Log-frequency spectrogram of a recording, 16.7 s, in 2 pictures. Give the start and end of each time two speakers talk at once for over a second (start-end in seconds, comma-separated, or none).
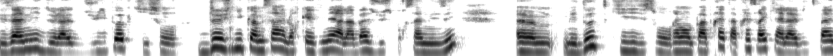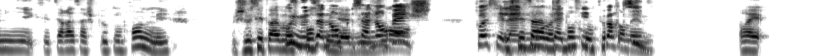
11.2-12.5, 13.4-14.8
